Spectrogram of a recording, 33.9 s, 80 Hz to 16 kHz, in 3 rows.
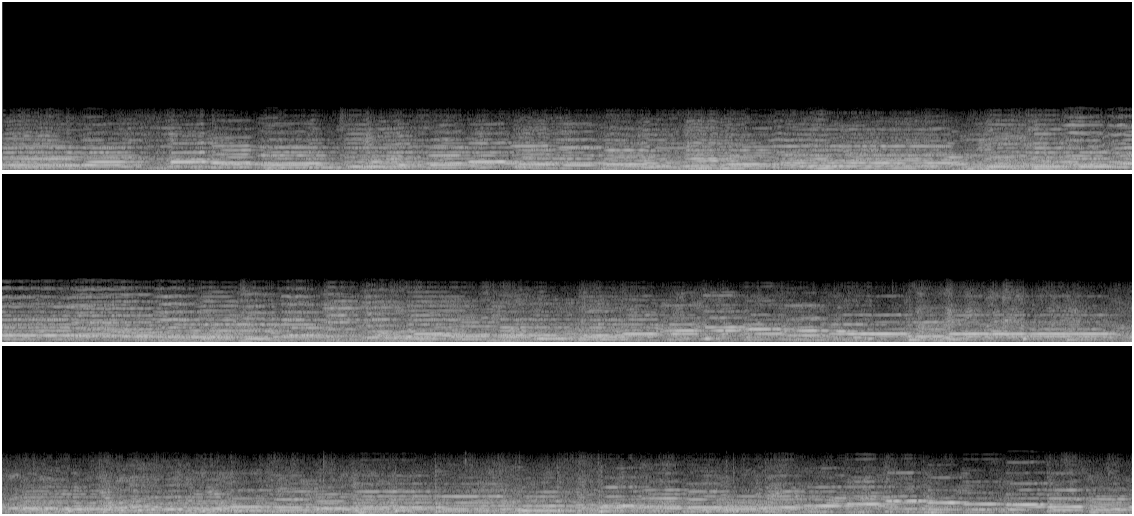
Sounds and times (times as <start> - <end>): Music: 0.0 - 33.9.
